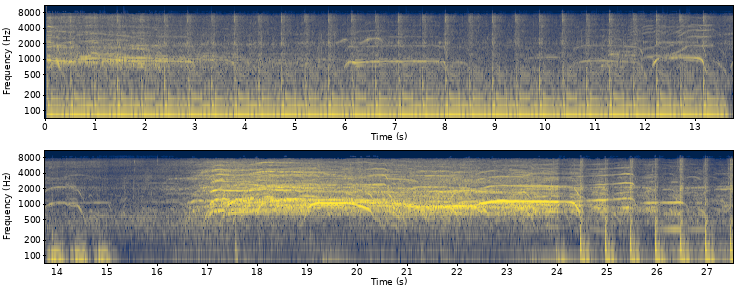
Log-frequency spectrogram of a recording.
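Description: Dance music over a loud concert sound system, with a heavy, steady bass beat of about three strokes a second. The music stops, and after a brief lull a crowd screams and cheers loudly. A sharp, uneven percussive beat starts near the end.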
